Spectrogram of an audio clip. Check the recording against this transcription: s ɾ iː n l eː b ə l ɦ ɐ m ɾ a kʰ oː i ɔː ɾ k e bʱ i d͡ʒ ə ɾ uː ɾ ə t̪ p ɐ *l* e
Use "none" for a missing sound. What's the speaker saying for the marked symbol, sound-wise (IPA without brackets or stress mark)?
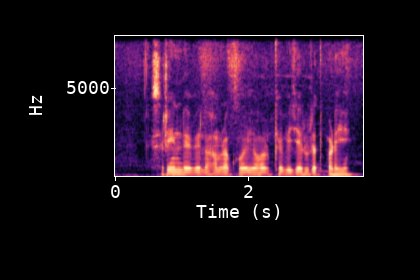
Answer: ɽ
